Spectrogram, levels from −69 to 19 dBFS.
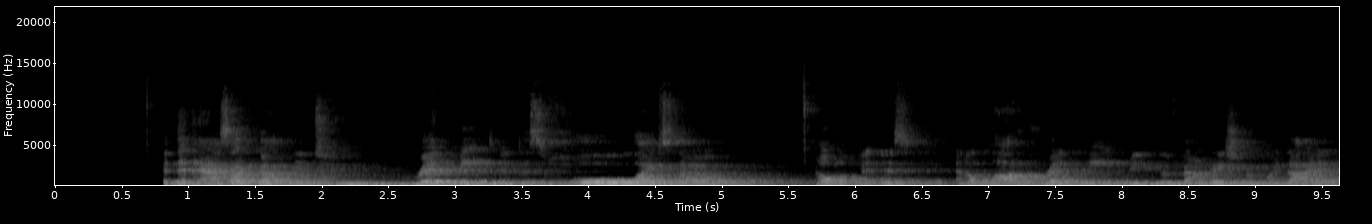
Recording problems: off-mic speech; far
room echo; noticeable; dies away in 1.9 s

